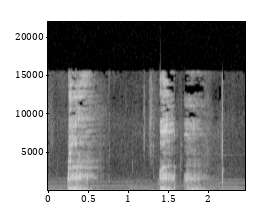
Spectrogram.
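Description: Someone clears their throat three times: one rough, raspy burst, a short pause, then two quick clears close together.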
